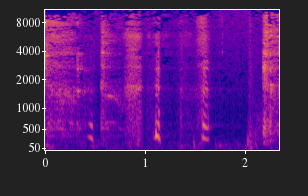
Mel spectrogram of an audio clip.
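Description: A few throaty coughs and throat-clearing bursts from a pipe smoker, short rough blasts separated by quieter gaps, with no talk.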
